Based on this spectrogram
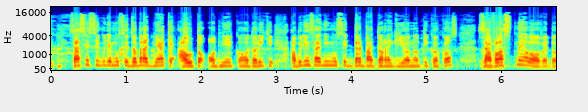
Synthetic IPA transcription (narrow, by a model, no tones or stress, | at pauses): z̥asɛsibuɟɛmusɪɛɟzɔbɾaɟɲɛakɛːʔawt̪ɔʔɔd̪ɲɪɛkɔɦɔd̪ɔɾiciabuɟɛmsaɲimusɪɛɟ̚d̪r̩baɟ̚d̪ɔɾɛɡiɔːnɔʊt̪ikɔkɔs | zaʋlast̪nɛːlɔːʋɛd̪ɔ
